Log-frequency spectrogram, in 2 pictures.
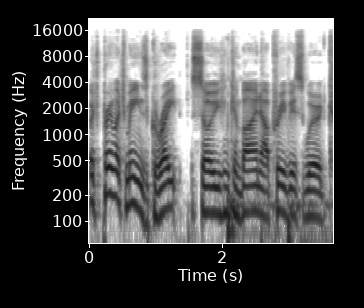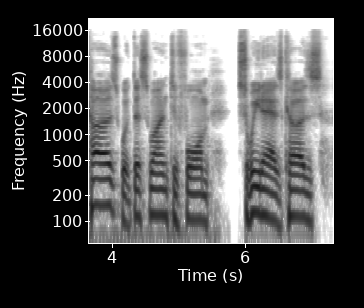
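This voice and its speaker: Guy doing a broad new zealand accent, like a slang course teacher, real slow and deliberate. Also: mid-range voice, clear, resonant tone, close to an everyday voice. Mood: mock instructive. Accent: put-on broad New Zealand. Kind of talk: mock language lesson.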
